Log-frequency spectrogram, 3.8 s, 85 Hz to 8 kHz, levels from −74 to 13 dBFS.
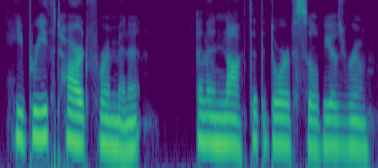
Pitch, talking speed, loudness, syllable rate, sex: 165 Hz, 240 wpm, -18 LUFS, 6.3 syllables/s, female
